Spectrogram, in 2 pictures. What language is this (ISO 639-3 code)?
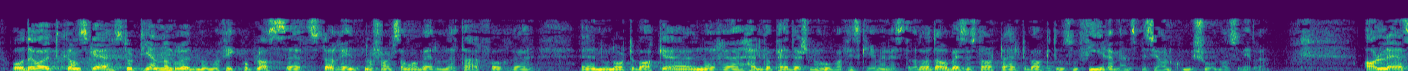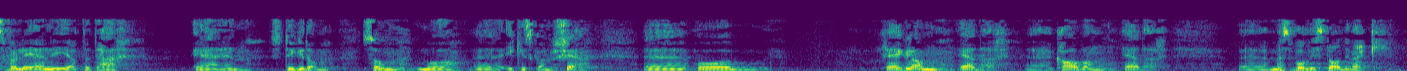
nno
